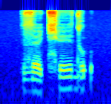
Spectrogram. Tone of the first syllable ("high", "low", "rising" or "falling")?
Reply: low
